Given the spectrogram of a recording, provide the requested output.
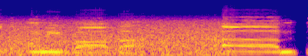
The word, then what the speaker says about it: Onibaba: As far as I know, it's called Onibaba.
